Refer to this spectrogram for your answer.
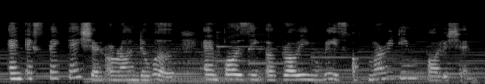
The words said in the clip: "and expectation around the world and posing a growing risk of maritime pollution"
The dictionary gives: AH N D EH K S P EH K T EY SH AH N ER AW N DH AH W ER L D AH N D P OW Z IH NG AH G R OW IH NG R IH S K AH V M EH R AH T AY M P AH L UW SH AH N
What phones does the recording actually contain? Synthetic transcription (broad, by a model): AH N EH K S P EH K T EY SH AH N ER AW N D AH W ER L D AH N P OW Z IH NG AH G R OW IH NG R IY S AH F M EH R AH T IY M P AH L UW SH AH N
